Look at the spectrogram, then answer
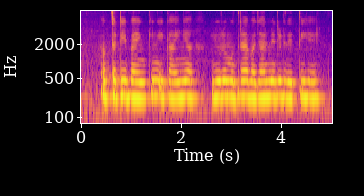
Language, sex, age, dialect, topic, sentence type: Hindi, female, 25-30, Awadhi Bundeli, banking, statement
